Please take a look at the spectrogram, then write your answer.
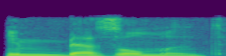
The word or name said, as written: embezzlement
